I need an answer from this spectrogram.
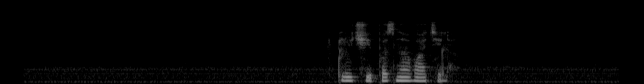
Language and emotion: Russian, neutral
